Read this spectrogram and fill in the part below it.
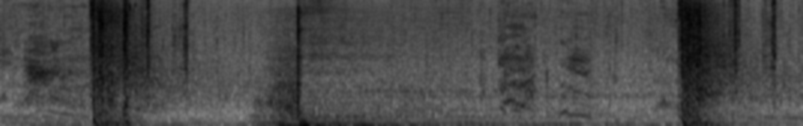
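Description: Gunshots ring out loudly a few times.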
